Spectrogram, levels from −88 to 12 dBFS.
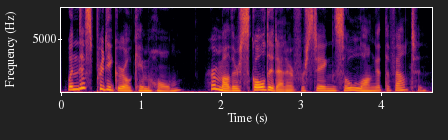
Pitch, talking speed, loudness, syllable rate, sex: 200 Hz, 235 wpm, -18 LUFS, 5.3 syllables/s, female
